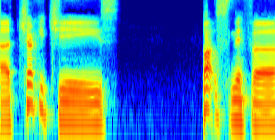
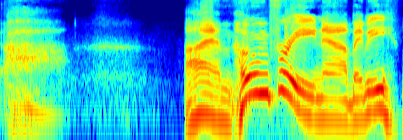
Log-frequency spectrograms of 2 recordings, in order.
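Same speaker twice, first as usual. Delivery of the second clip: smug traveler; slower than usual. Retold or imitated. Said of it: "he was like".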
